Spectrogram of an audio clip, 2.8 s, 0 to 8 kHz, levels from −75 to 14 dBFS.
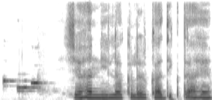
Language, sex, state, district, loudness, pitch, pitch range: Hindi, female, Rajasthan, Jaipur, -18 LUFS, 235 Hz, 225-260 Hz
